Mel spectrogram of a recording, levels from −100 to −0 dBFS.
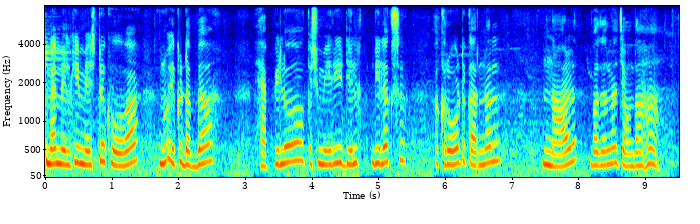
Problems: none marked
